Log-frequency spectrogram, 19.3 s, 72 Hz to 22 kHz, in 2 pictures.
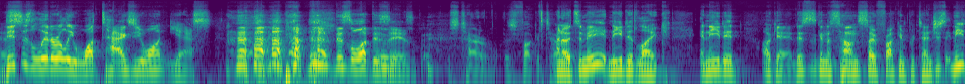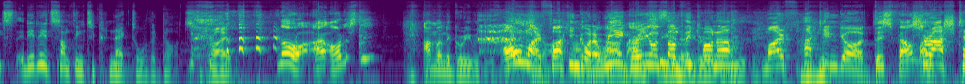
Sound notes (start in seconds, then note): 11.6 laughing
